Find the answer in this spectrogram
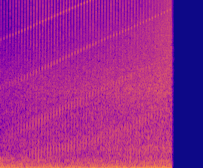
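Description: An engine revving up, a whine climbing steadily in pitch over a fast, even pulsing rumble, cut off abruptly about three and a half seconds in.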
